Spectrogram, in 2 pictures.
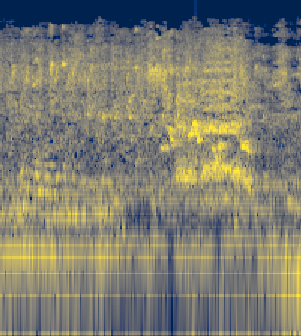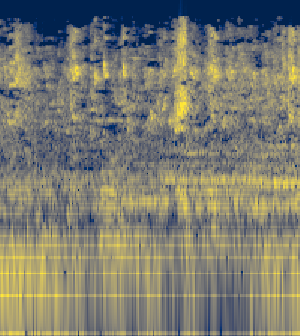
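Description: Many caged canaries and other small songbirds chirping and singing together in a dense chorus, with a louder squealing call about two to three seconds in.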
